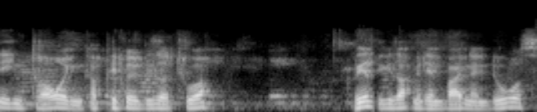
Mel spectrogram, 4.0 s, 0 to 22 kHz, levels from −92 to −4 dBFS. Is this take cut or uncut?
cut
